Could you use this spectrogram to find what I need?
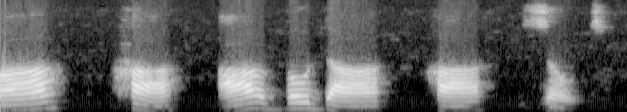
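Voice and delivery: Ma ha'avodah ha'zot said very slowly, drawn out.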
